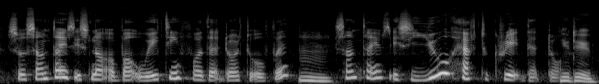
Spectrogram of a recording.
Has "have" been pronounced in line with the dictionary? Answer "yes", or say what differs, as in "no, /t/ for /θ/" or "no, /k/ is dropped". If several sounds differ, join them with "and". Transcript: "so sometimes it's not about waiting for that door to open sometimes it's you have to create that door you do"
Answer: no, /f/ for /v/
